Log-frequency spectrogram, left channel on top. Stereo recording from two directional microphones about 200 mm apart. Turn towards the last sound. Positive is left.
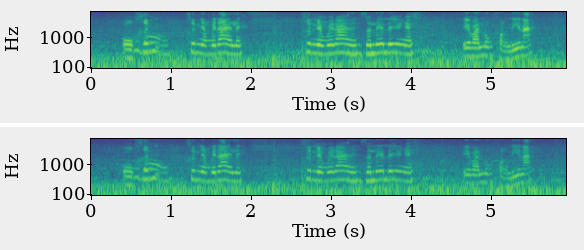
turn(degrees=10)  # may be behind; listen again after turning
